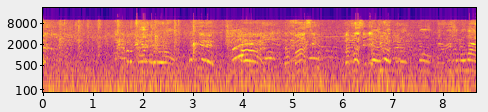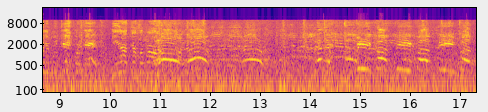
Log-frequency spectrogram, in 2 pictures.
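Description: Several voices talking over one another with bursts of laughter, over a steady low hum.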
